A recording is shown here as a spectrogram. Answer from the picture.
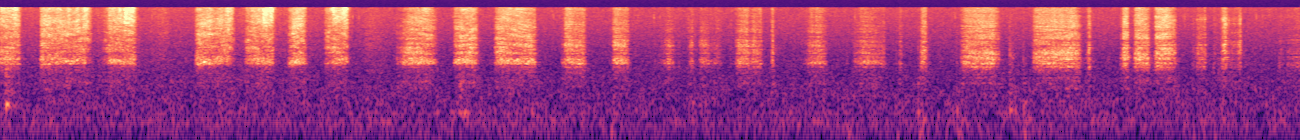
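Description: Faint, irregular strokes of a flat watercolour brush swishing across watercolour paper, about two a second, as wet washes are softened and blended together.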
